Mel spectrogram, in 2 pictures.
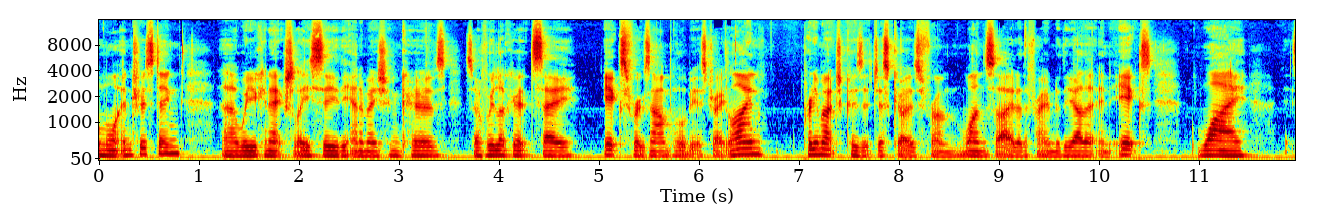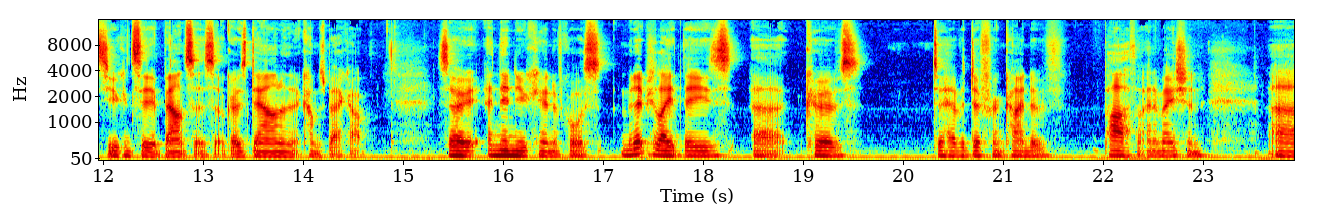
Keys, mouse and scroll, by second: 3.5-5.2 drag, 6.1-9.1 drag, 10.1 click, 11.0-15.3 drag, 15.5 click, 18.1-21.4 drag, 23.5 click.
